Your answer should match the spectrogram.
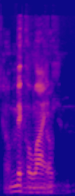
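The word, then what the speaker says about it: Michelinie: you pronounce it and they wrote back it rhymes with pickle my knee so it's mickelein i've heard van's podcast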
